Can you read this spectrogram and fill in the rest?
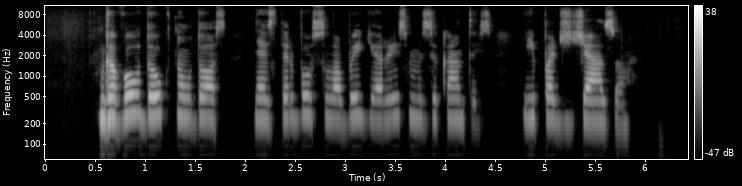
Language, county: Lithuanian, Vilnius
